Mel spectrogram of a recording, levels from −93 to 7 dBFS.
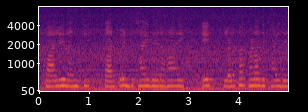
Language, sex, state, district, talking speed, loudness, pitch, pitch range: Hindi, female, Maharashtra, Chandrapur, 170 wpm, -33 LUFS, 205 Hz, 145-215 Hz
